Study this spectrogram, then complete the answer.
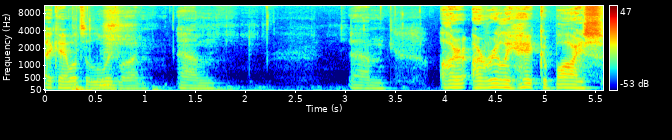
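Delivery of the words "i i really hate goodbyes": halting actor voice, stuttered start, then smooth delivery. Doing a Lloyd line when asked: Nicolas Cage impression. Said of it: "That was my Nicolas Cage impression".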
